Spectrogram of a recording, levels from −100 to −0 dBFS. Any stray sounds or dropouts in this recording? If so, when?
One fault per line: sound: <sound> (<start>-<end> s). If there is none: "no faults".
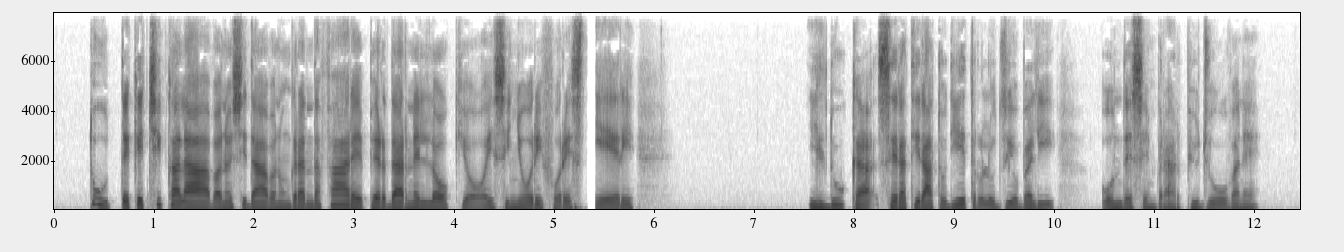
sound: dropout (5.3-5.4 s)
